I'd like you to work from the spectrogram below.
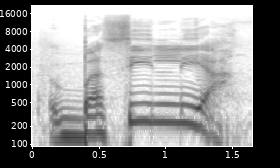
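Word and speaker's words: basilia (βασιλεῖαι): It's hard to pronounce, but basilia. Okay, that's how it's pronounced, they said, Basilia, which means kingdoms or sovereignty or political entities.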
